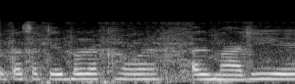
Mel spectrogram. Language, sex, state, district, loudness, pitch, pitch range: Hindi, female, Uttar Pradesh, Lucknow, -13 LUFS, 240 Hz, 235-245 Hz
